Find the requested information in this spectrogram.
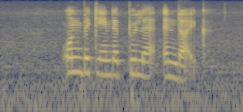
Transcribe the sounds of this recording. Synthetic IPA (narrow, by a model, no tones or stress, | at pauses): ʔɔnbəkɛndəpʉləʔəndœ̰ɥk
